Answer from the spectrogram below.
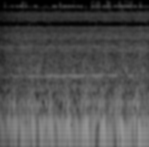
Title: Samsung washing machine making very weird noises on final spin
